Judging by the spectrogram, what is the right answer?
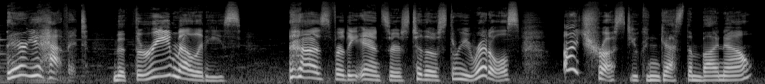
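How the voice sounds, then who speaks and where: A woman's voice: medium pitch, big pitch swings, unhurried, fairly bright tone, soft background music. A woman playing a boyish wandering bard who is secretly an ancient god, breezy and teasing, in a video game. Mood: playful, reminiscing. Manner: breezy, teasing, theatrical, lilting.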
